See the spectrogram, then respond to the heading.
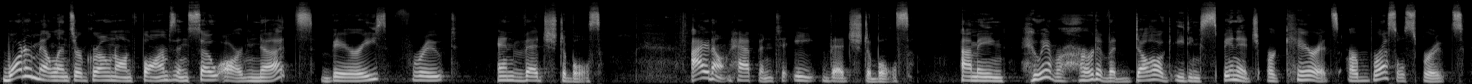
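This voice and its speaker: A woman's voice: fairly low pitch, expressive, a little slow, darkish tone. A woman voicing a boastful, folksy male ranch dog in a children's storybook, bragging and chatting straight to the listener. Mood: folksy explaining. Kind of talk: children's storybook read-aloud.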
